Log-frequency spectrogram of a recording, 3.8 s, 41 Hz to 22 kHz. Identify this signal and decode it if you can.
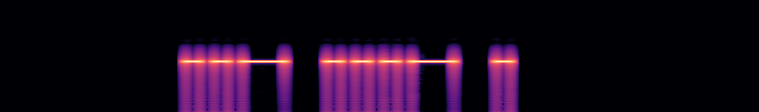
Morse code, heard as a keyed tone, about 17 wpm, 700 Hz. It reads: UVE
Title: All Cut Numbers - 3-Digit 17wpm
